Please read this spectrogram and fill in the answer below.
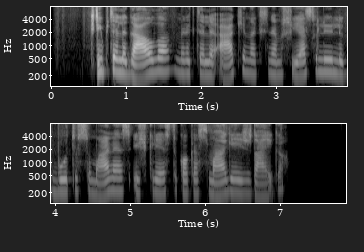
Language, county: Lithuanian, Kaunas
